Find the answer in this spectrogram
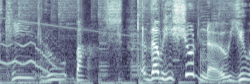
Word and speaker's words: Kiribati: This one, Evan wrote the note Kiribati is pronounced Kiribati, though he should know you as the player are.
